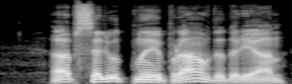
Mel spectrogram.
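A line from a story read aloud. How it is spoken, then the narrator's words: Exclaiming. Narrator (Russian): воскликнул Холлорд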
